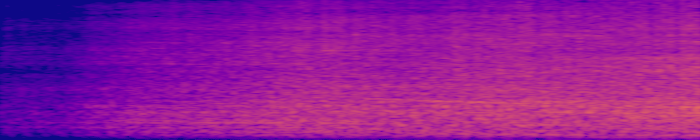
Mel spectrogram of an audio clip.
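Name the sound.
car engine idling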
